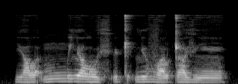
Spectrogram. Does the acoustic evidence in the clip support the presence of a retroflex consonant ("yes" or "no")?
yes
